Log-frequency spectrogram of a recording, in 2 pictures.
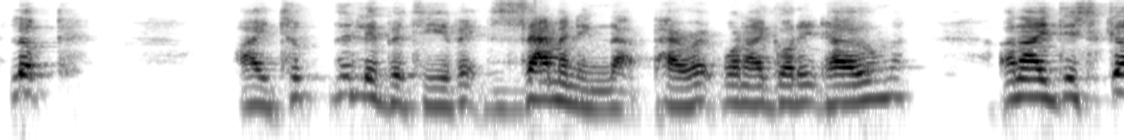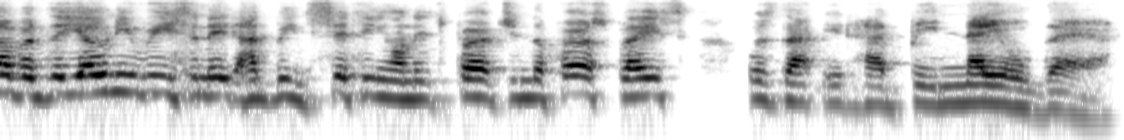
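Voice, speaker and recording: A woman's voice: lowish voice, normal speed, a little mellow, close to an everyday voice. A woman playing an indignant, exasperated pet-shop customer in an amateur radio comedy, complaining insistently with pompous formality. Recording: dull, band-limited recording.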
